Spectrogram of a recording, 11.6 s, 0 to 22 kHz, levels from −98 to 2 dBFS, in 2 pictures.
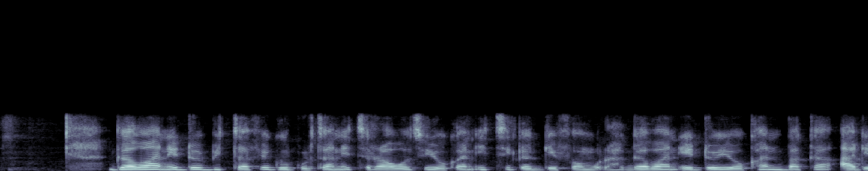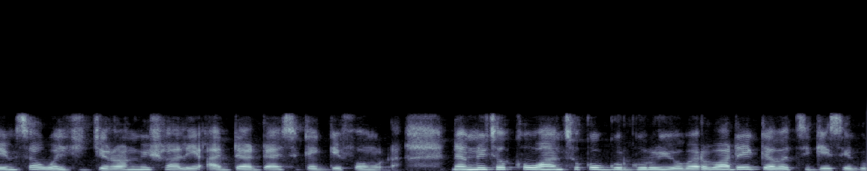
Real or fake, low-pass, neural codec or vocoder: fake; 7.2 kHz; codec, 24 kHz, 6 kbps, HILCodec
